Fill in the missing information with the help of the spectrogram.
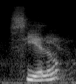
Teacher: Some people, especially in Spain, pronounce it more like an S like sound.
